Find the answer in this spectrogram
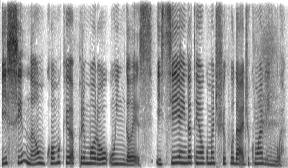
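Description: A Brazilian woman with a mellow, fairly high voice hosts a casual chat. She talks in a friendly, animated, chatty way as she puts questions to her guest. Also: moderate pace. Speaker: host asking viewer questions. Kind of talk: casual conversation.

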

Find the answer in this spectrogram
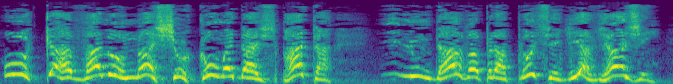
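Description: A humble coach driver, high voice, slow pleading speech, radio play. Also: male voice, exaggerated voice. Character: loyal enslaved male coach driver, humble. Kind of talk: radio drama acting.

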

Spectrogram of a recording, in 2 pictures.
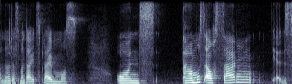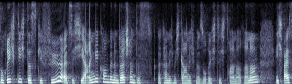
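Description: A woman in her thirties from Portugal, a native Portuguese speaker, chatting in a casual interview as a guest, talkative and self-mocking. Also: mid-range voice. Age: 30s. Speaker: podcast guest.

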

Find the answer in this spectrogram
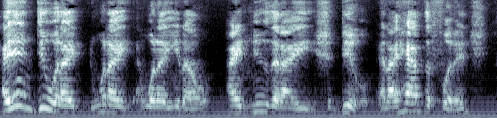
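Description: A man's voice: a little high, animated, moderate pace, fairly bright tone, recorded from a distance, a little hiss or hum, low-quality recording. A man hosting a podcast with a nasal voice and a swollen lip, talking casually and self-deprecatingly with many fillers and restarts. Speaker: podcast host. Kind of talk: casual solo podcast talk.

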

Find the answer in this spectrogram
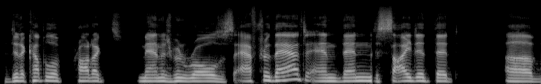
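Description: A man's voice: a little high, fairly even intonation, normal speed, fairly bright tone, clear, resonant tone, no echo, clean studio sound. A man in his forties with an Israeli accent, a podcast guest telling his career story in a candid, self-deprecating way. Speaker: guest, marketing executive. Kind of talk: podcast interview.

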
